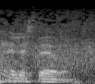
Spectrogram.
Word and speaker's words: Angel Esteban: I'm sorry, say it again one more time. Angel Esteban. Angel Esteban. Angel Esteban. Tell me again. So, Angel. Angel? And then Esteban right now. Esteban. Angel Esteban. Yep. Am I saying it right? That's close enough.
